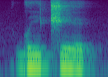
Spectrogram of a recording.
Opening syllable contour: low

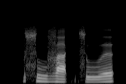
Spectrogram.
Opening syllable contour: low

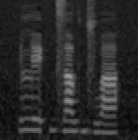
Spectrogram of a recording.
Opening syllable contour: high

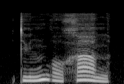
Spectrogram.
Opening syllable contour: rising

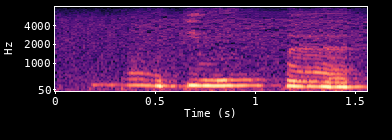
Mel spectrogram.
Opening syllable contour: falling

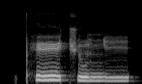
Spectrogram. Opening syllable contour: high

